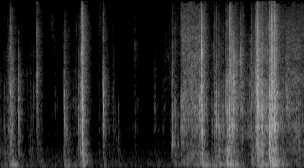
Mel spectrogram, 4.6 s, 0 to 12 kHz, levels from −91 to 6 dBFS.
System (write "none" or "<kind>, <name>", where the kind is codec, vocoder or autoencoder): none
